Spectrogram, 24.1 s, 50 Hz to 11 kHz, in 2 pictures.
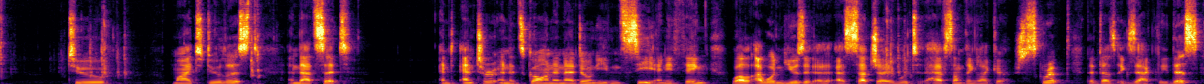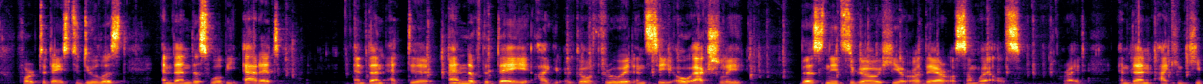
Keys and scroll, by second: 1.0 ctrl+t, 1.0 Tab, 8.4-9.3 typing, 14.7 ctrl+c, 15.4 v, 15.5 space, 16.1 ctrl+t, 16.4 Tab, 16.7 Return, 17.7 shift+g, 18.4 d, 18.9 g, 19.5 shift+p, 20.4 ctrl+j, 21.7 d, 22.2 g, 23.2 d, 23.7 ctrl+s.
